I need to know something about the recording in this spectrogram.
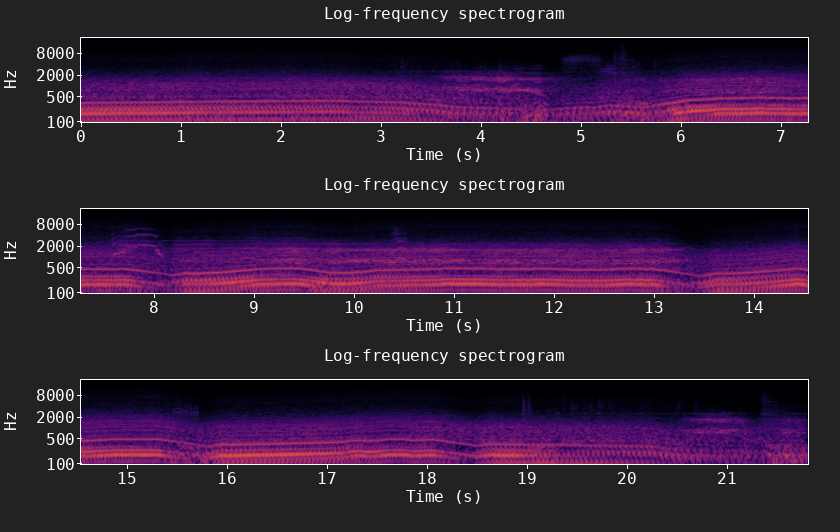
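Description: A car engine revs up and down loudly.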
